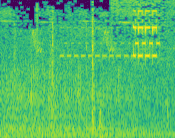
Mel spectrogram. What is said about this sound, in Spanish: El teléfono suena en el maletero del coche.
